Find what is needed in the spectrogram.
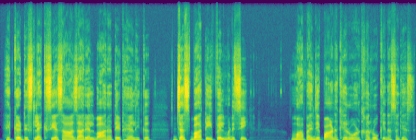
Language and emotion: Sindhi, sad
